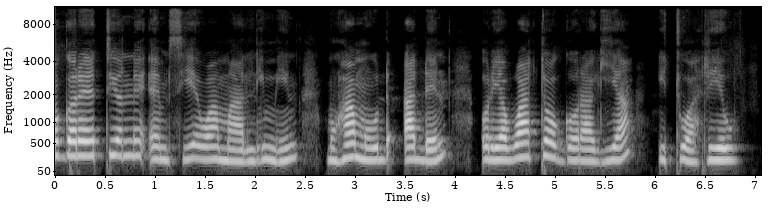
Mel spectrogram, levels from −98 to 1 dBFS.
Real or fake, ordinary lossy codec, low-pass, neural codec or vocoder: fake; none; none; vocoder, 22.05 kHz, 80 mel bands, Vocos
